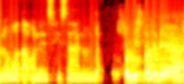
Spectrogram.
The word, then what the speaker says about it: حصان: So your Saad, I'm not the master of pronunciation, but your Saad sounded more like a scene. Okay. Hisanun. So it should be, there's a difference between Hisa and Hisa.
